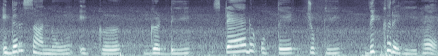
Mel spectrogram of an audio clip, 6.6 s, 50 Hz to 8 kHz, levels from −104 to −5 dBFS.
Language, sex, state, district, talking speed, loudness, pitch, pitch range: Punjabi, female, Punjab, Kapurthala, 90 wpm, -18 LUFS, 225 Hz, 205-260 Hz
